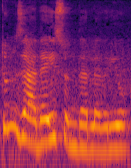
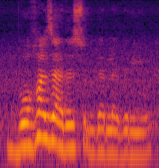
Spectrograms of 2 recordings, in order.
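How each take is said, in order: First: Quick, mock praise with a sarcastic edge; sarcastic compliment. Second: Lower, gently meant praise to a friend; sincere compliment. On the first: Teacher voicing a sarcastic jab at a friend's makeup, quick and mocking. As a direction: tease her over-done makeup with fake praise. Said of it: "इस भाषा में व्यंग है". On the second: Teacher voicing a sincere compliment to a friend, gently warm. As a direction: say it honestly, as real admiration. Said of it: "शब्द एक ही है ज़्यादा". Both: Shown as a demonstration.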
